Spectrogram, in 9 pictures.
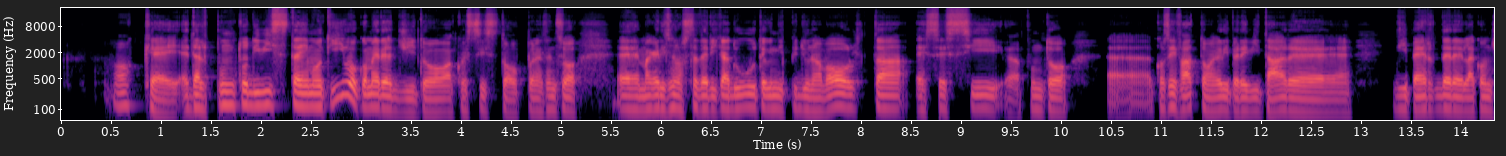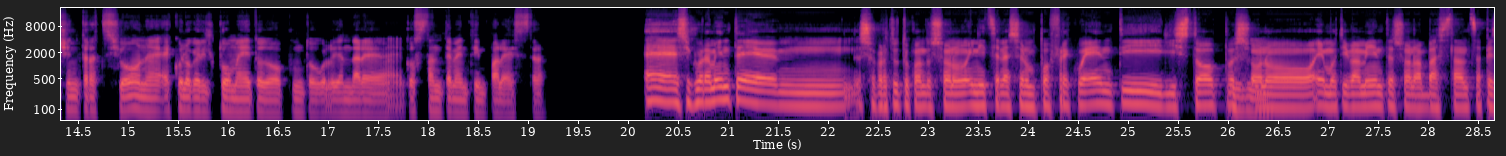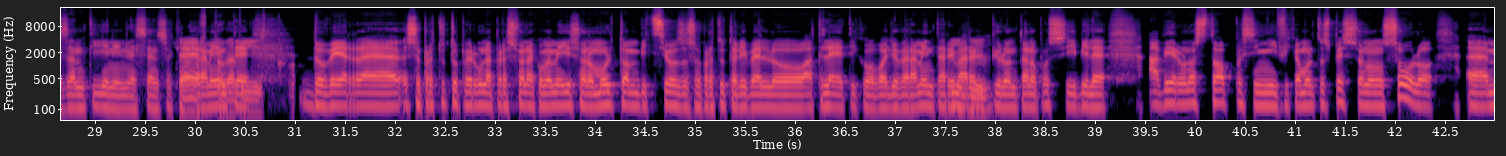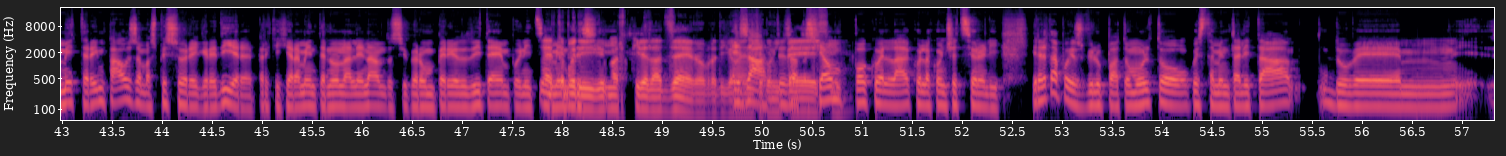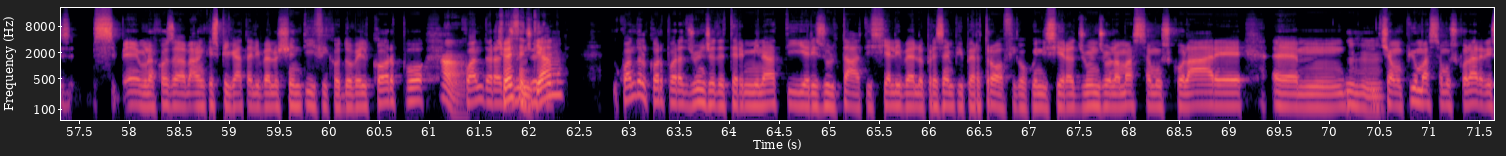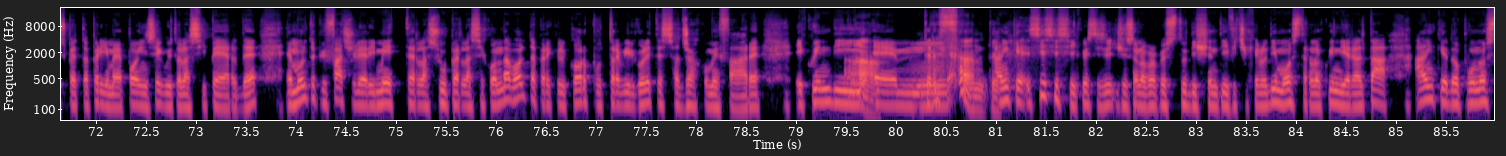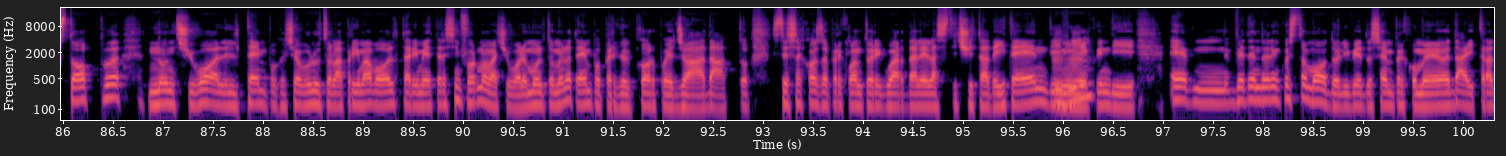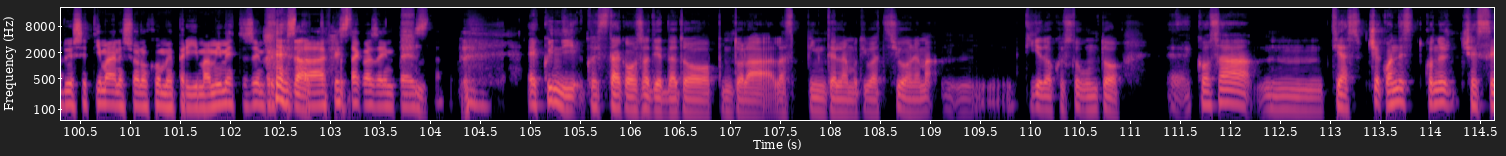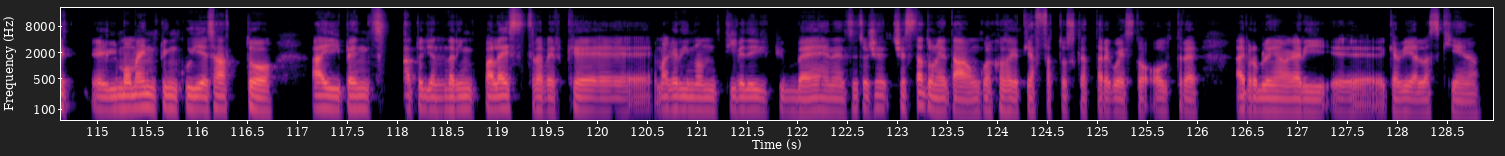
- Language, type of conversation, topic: Italian, podcast, Come fai a mantenere la costanza nell’attività fisica?
- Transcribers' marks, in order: other background noise; laughing while speaking: "Interessante"; "proprio" said as "propio"; other noise; laughing while speaking: "Esatto"; chuckle; "cioè" said as "ceh"; "cioè" said as "ceh"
